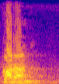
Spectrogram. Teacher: अब देखिए ध्यान से इस बात को समझिए, करण जब पढ़ते हैं करण, तो क पर ज्यादा जोर दिया जाता है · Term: बलाघात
